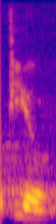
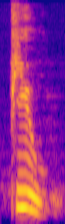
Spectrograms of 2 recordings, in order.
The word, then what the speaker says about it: più: This I is invisible. It's just a semivowel. più.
